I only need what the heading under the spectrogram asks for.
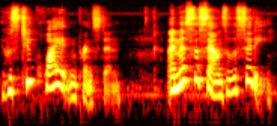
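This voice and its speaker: A woman reads a children's story aloud like a teacher to her students. Her voice sits at a medium pitch and moves up and down in a lively, expressive way. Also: normal speed.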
